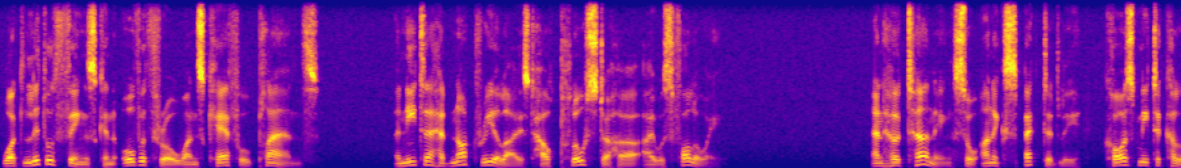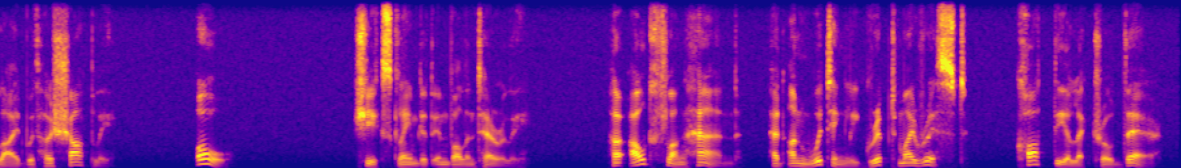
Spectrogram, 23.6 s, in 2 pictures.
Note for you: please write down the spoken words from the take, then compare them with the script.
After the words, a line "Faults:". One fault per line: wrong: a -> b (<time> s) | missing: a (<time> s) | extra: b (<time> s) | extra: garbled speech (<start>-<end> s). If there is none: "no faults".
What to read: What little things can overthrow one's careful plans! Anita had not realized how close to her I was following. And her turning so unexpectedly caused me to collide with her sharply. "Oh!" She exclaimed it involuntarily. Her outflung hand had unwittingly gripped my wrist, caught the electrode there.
What little things can overthrow one's careful plans! Anita had not realized how close to her I was following. And her turning so unexpectedly caused me to collide with her sharply. "Oh!" She exclaimed it involuntarily. Her outflung hand had unwittingly gripped my wrist, caught the electrode there.
Faults:
no faults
